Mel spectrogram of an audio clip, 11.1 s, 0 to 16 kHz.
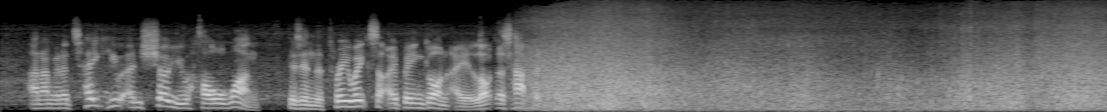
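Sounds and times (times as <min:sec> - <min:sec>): ocean surf rushing: 0:05.0 - 0:11.0.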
